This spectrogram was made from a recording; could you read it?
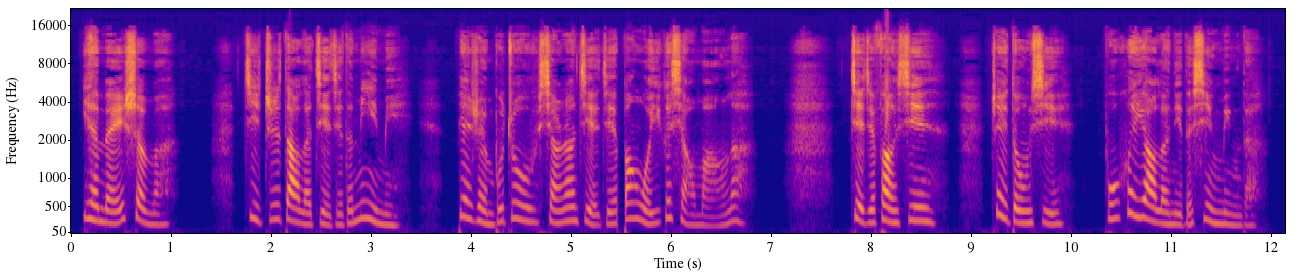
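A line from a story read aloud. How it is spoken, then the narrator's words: Laughing. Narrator (Chinese): 我笑道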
